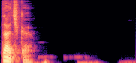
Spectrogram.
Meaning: 1. wheelbarrow 2. shopping cart 3. taxi 4. car
- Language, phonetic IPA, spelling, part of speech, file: Russian, [ˈtat͡ɕkə], тачка, noun, Ru-тачка.ogg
